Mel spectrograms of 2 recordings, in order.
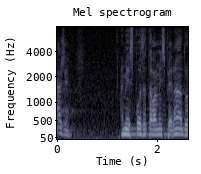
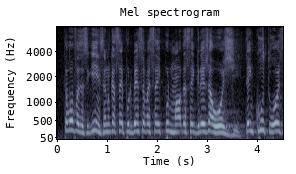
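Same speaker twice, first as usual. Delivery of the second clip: loud, high ultimatum; bully her with raised voice; threatening father; 6 semitones higher, 6 dB louder than usual. Retold or imitated. Father gives daughter ultimatum.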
